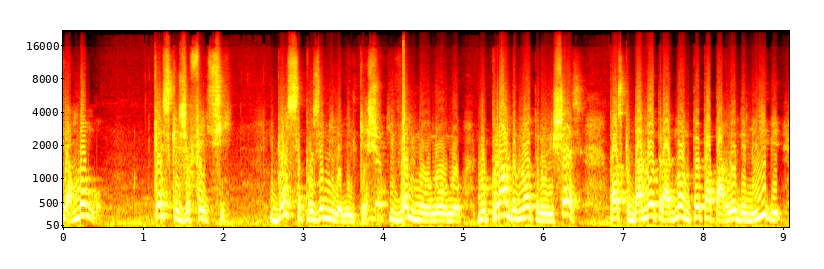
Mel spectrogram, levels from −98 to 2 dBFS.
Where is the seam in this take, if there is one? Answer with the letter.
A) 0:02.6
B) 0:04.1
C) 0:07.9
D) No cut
B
